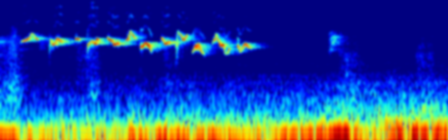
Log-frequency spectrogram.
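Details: Ultramarine grosbeak singing a fast run of warbled, slurred whistled notes for about two and a half seconds, then two short separate notes; low background hum throughout.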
